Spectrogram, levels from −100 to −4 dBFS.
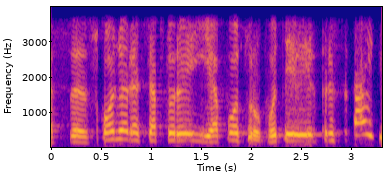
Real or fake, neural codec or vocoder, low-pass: fake; vocoder, 44.1 kHz, 128 mel bands, Pupu-Vocoder; 3.6 kHz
